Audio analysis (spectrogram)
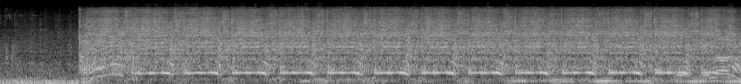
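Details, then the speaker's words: New 1.8 L naturally aspirated engine on an 11 block with a crank knock under investigation; slow, even cranking at about two beats a second on a tired battery, throttle floored; every cylinder reads 12, so rings and pistons hold compression. "Ну вот как видите всех ровно по 12 то есть поршневая всё тут держит нормально"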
